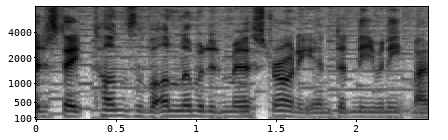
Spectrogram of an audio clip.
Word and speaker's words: minestrone: Oh yeah, they seem to have a pronunciation thing. Here, I'll mute the game again just to listen to this one. Minestrone.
